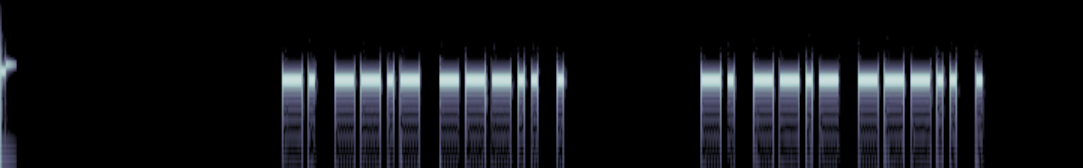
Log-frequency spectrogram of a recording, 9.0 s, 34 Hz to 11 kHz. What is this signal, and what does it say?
Morse code, heard as a keyed tone, about 22 wpm, 700 Hz. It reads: NQ8E NQ8E
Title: USA Call Signs - 4 Characters - Repeated 2x - 22wpm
